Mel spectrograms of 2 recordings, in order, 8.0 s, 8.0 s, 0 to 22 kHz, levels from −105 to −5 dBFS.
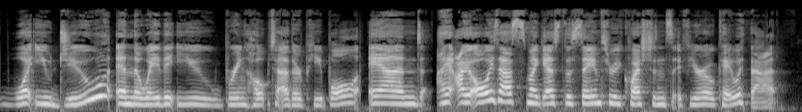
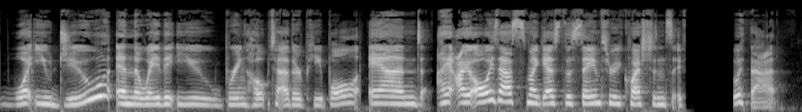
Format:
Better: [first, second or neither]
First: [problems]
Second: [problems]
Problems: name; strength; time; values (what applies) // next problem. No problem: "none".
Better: first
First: none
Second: audio cutting out; at 7 s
